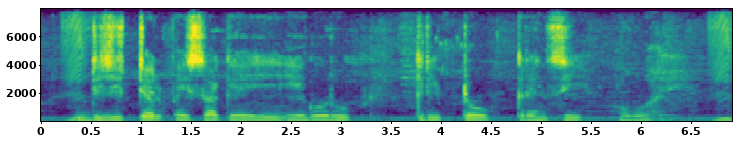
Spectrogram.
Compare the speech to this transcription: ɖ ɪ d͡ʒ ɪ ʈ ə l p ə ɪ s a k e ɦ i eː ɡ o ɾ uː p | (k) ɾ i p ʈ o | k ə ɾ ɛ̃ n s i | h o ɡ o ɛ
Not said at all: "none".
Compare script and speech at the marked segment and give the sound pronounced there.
k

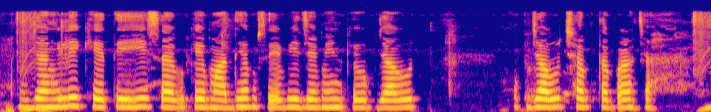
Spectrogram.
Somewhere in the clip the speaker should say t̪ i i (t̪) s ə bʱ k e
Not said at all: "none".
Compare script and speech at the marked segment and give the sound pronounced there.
none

